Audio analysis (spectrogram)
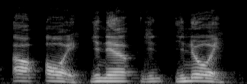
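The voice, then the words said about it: Put-on Australian accent. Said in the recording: “Australian ... Do a Valley Girl, but also an Australian accent at the same time.”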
